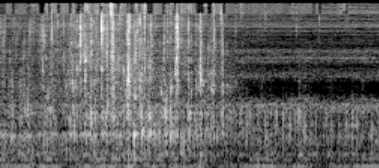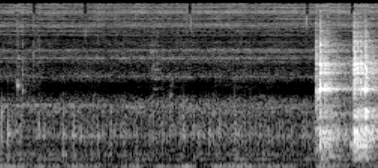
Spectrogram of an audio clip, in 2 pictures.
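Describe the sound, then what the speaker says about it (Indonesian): Quiet bubbling of a simmering pot as coconut milk is poured in, followed near the end by a brief clink of metal against the pan. "Kita masukkan santan."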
